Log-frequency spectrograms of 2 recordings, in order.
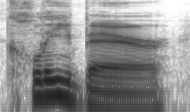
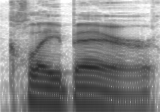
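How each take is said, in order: First: The first vowel is not an 'eh' sound. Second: The first vowel is an 'eh' sound. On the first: "I heard it pronounced Kleber" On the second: "like with an eh kind of sound"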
